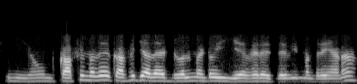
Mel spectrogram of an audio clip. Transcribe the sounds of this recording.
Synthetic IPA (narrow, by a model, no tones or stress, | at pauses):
ʈʰiːkaːfiːmənd̪ɾeːkaːfiːd͡ʒjaːd̪aːɖɪʋːləpmẽːɳʈoːiɛːpʰɪɾɪd̪əɾʋiːmə̃nd̪ɾeːaːnaː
